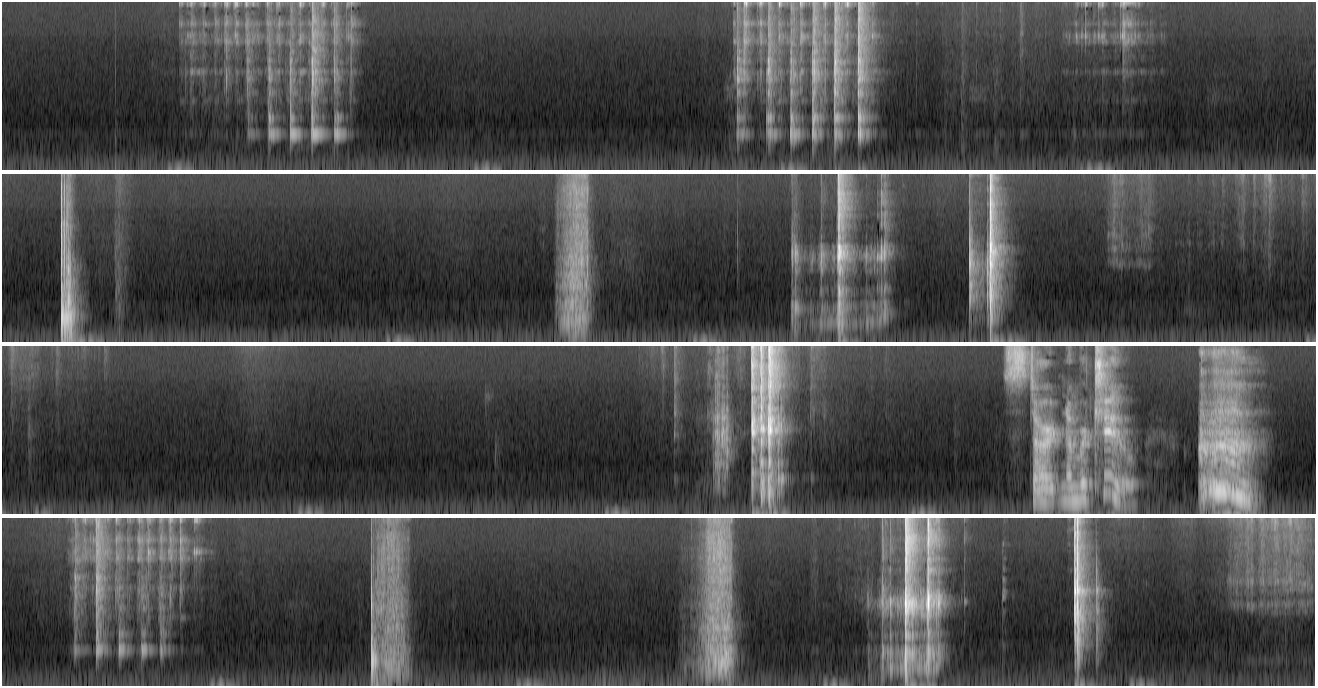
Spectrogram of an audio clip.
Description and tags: jar open close
Foley recording of picking a jar up off a table, opening it, closing it.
